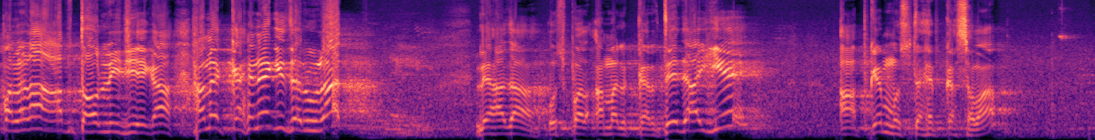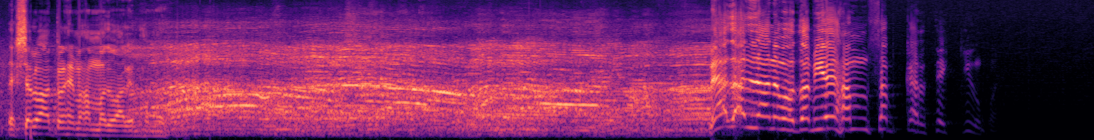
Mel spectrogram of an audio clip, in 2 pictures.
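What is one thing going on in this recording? An elderly man speaks with animation into a microphone, heard through a loudspeaker.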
